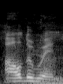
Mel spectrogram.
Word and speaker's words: Alduin: to attempt to defeat like everybody says aln but you know all the Americans that I know call him alowin cuz that's what it looks like it says but people in the game pronounce it Al speak no I will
